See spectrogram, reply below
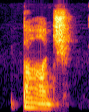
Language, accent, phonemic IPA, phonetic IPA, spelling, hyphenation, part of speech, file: English, Southern England, /ˈbɑːd͡ʒ/, [ˈbɑːd͡ʒ], barge, barge, noun / verb, LL-Q1860 (eng)-barge.wav
- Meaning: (noun) A large flat-bottomed towed or self-propelled boat used mainly for river and canal transport of heavy goods or bulk cargo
